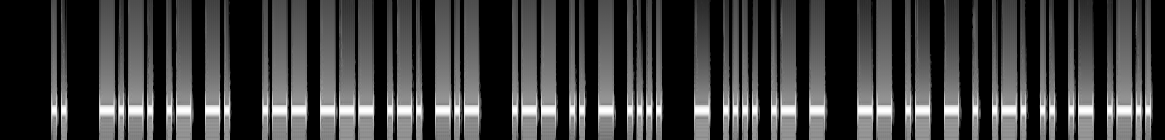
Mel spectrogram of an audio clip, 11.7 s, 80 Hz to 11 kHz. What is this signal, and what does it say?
Morse code, heard as a keyed tone, about 25 wpm, 700 Hz. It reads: I CAN WORK WITH THAT MATERIAL
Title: Sentences from Top 1000 Words - Review Part 5 - 25wpm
